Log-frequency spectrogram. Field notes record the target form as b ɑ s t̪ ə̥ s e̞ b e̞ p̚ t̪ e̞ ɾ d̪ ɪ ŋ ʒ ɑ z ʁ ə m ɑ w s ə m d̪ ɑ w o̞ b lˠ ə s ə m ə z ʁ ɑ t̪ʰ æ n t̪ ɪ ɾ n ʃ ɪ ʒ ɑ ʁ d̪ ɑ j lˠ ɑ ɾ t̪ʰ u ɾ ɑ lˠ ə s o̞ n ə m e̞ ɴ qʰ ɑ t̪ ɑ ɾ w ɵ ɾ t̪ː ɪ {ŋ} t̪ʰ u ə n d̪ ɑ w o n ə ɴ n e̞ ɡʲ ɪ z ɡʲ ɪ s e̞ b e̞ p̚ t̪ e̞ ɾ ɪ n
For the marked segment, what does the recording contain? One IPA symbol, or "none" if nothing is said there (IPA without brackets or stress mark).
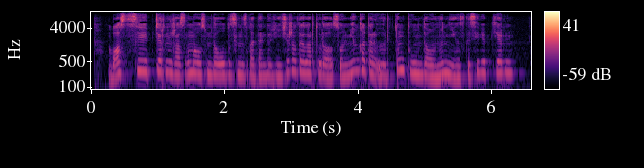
ŋ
